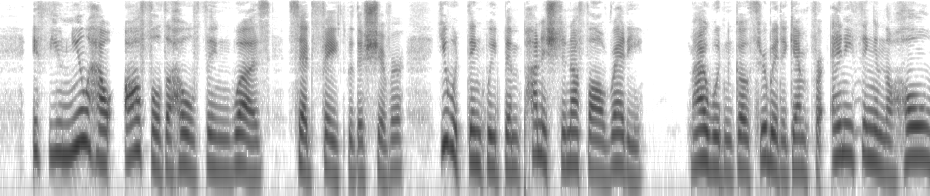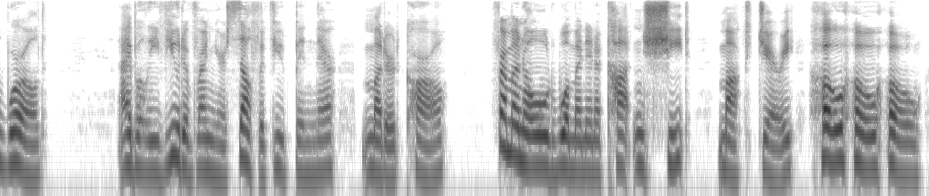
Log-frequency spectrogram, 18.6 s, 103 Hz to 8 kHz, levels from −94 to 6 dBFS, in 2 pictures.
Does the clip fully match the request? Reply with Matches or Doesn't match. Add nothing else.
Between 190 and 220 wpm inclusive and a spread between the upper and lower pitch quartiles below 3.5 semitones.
Doesn't match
